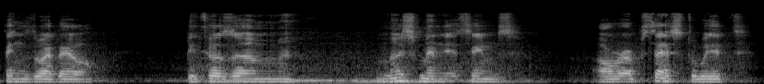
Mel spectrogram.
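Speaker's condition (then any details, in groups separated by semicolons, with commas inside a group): Brain injury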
